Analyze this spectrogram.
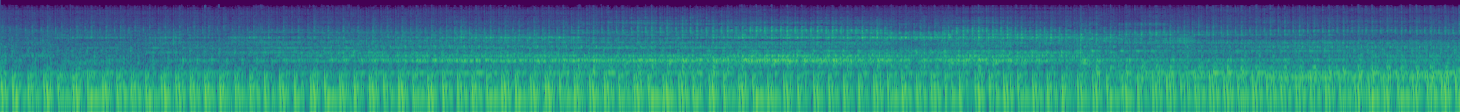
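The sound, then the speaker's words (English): An idling motorcycle engine picked up by a contact mic slid along the length of its exhaust pipe: a steady, rumbling pulse with dense low throbbing and a faint metallic hum, continuous throughout with no voices. “I'm going to try sliding the contact mic rather than taking it off and putting it back, sliding it along the length of the exhaust pipe.”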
